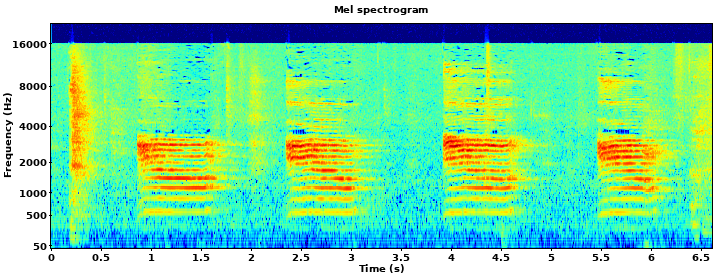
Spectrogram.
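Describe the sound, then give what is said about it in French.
A voice imitates a gazelle call: four evenly spaced, steady, nasal bleats, each lasting over half a second, fairly high-pitched and loud, with short quiet pauses between them. “Moi, je vais appeler la gazelle.”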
